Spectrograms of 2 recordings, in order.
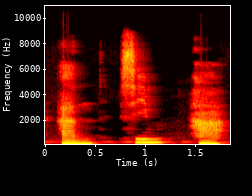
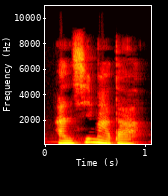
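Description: First: Slow, separated "Anshimhada"; syllable by syllable. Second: Said in the usual way. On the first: Shown as a demonstration. Teacher modelling a word for learners, slowly spaced out. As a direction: pause after each syllable of "Anshimhada".

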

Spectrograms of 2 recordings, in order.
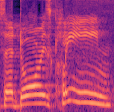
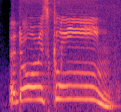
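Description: First: Slow, high exclamation; playful celebration. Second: Very high, drawn-out squeal; squeaky celebration. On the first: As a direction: announce it in drawn-out triumph. Celebrates, first take. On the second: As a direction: repeat it in a silly high voice. Celebrates again, much higher. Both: Pretend.

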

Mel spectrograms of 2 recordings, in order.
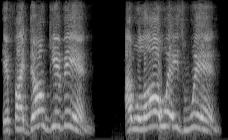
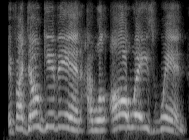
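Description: First: Shouted mantra. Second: Said in the usual way. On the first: Shown as a demonstration. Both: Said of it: "say this one with me".

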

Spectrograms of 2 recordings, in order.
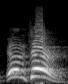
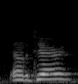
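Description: First: "Elder Terry" yelled high and loud; "Elder Terry" shouted like waking him. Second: Softer spoken name "Elder Terry"; soft call. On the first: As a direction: bellow "Elder Terry" across the room. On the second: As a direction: say "Elder Terry" softly as to a neighbour. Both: Shown as a demonstration. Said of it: "I'm not gonna say".

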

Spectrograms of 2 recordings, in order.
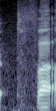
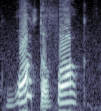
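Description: First: Said in the usual way. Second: High-pitched mock disbelief; imitated shocked reaction. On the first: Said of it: "I thought there was a dead body". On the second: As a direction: replay your shock, pitched way up. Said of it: "I was like".

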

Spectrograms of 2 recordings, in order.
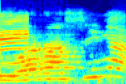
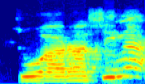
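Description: First: Raised, louder and higher; louder call. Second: Said in the usual way. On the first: Shown as a demonstration. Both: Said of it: "kurang keras, kurang keras".

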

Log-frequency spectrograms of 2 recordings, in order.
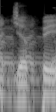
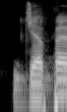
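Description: First: ਜਪੇ with a plain short e ending, the wrong way; wrong reading. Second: ਜਪੈ with the open ai vowel at the end; correct reading. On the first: Teacher shows students the wrong reading, ਜਪੇ said as jape. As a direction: say ਜਪੇ as jape, the mistake to avoid. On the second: Teacher gives students the correct ਜਪੈ, with an open ai ending. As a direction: end ਜਪੈ on a broad ai, japai. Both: Shown as a demonstration. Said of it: "ਜਪੇ ਨਹੀਂ ਪੜ੍ਹਨਾ".

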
